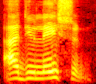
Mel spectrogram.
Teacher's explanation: Soft D from the teeth ridge.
